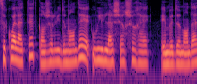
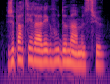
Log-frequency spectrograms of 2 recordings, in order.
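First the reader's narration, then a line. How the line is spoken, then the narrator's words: Plain. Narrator (French): dit-il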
